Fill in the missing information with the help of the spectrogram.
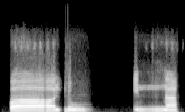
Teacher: নুন তাসদিদকে এক আলিফ পরিমাণ গুণনা করে পড়তে হয়।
